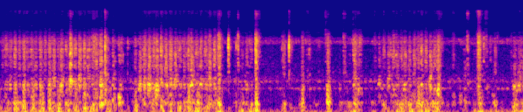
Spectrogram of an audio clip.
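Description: Sandpaper being rubbed back and forth between the copper contact strips of a star-delta starter's contactor, scratching with irregular small clicks and rattles from the contactor parts. The rubbing scours off carbon left by arcing, the cause of contacts that keep sticking.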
